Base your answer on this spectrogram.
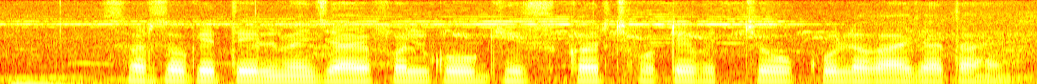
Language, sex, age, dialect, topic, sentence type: Hindi, male, 25-30, Kanauji Braj Bhasha, agriculture, statement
